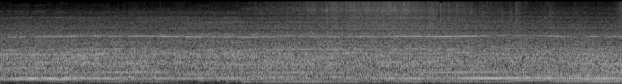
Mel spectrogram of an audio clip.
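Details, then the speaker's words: Hoover Concepts self-propelled upright vacuum after cleanup, demonstrated on luxury carpet: smooth steady motor whine at constant pitch, no grinding or squeal, still picking up well; normal running. "when you put it on the drive for the self-propelled you will hear the motor pitch change as the gears change to me moving it back and forth as you can see there but it's still picking up really well"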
